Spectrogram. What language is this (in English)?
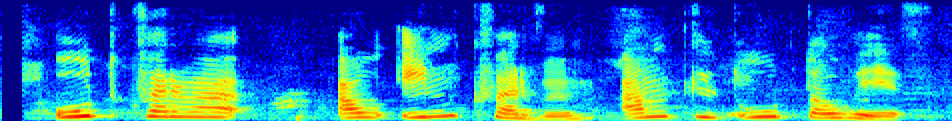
Icelandic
